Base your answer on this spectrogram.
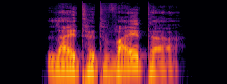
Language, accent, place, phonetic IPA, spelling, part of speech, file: German, Germany, Berlin, [ˌlaɪ̯tət ˈvaɪ̯tɐ], leitet weiter, verb, De-leitet weiter.ogg
- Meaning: inflection of weiterleiten: 1. third-person singular present 2. second-person plural present 3. second-person plural subjunctive I 4. plural imperative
